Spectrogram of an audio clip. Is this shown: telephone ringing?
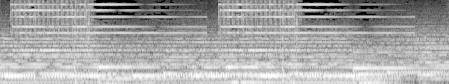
yes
